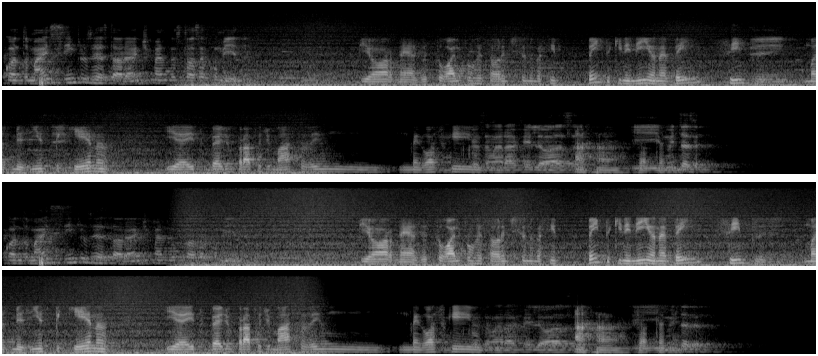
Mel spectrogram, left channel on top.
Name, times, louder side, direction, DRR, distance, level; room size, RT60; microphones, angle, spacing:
voice 1, 0.0-2.5 7.5-7.9 8.6-8.9 10.2-10.4 12.5-14.0 14.4-15.1, left 2 dB, 70° left, 5 dB, 2.5 m, -37 dB
sound 1, 1.7-11.5, right 2 dB, 70° right, 1.0 m, -36 dB
sound 2, 2.2-9.5, left 3 dB, 20° left, 0.7 m, -50 dB
voice 2, 3.6-5.6 5.9-7.7 8.0-9.2 9.8-13.2 13.9-14.9, right 3 dB, 30° right, 11 dB, 0.5 m, -29 dB
21.5 x 8.8 x 6.6 m, 0.99 s
head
